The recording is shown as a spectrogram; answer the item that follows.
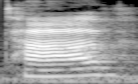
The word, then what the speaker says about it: tav: letter that represents the world card as um tav or t-a-u or if you spell it out t-a-v how it how it's written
